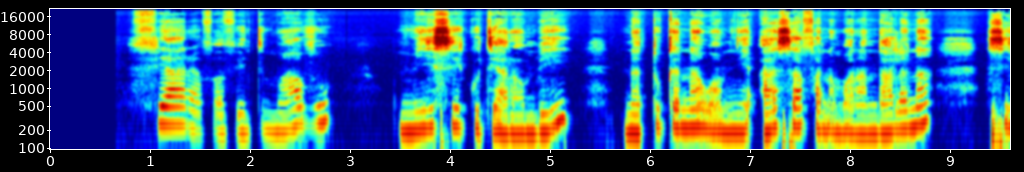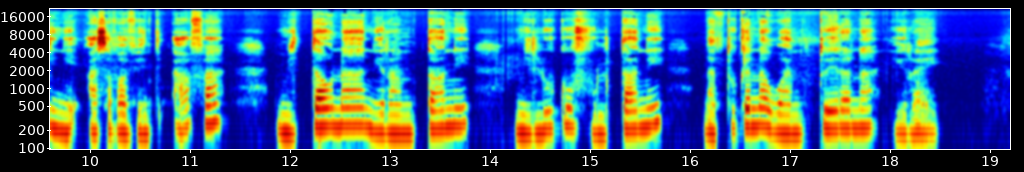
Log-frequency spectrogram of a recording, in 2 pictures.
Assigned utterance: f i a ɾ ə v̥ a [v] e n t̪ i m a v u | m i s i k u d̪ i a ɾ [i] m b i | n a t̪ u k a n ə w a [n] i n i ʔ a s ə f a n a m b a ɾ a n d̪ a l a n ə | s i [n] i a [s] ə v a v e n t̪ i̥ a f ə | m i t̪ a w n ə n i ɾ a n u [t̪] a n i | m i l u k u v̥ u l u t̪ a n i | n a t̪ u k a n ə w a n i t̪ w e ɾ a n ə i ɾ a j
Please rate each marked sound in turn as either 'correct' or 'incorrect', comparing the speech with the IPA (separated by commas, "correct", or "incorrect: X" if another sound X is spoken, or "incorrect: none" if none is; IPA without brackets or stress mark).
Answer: correct, incorrect: a, incorrect: m, correct, correct, correct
